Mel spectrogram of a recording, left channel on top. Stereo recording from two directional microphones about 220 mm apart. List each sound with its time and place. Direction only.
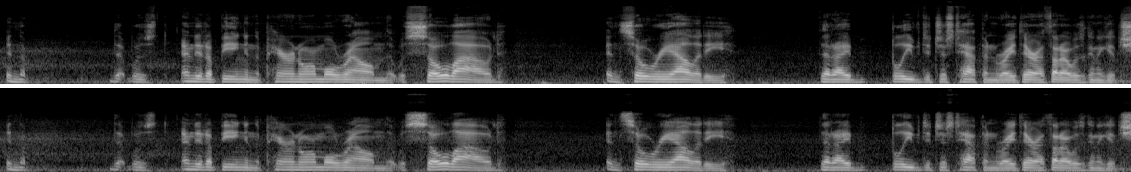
0.0 s speech: 20° left (ahead or behind)
6.1 s speech: 25° left (ahead or behind)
